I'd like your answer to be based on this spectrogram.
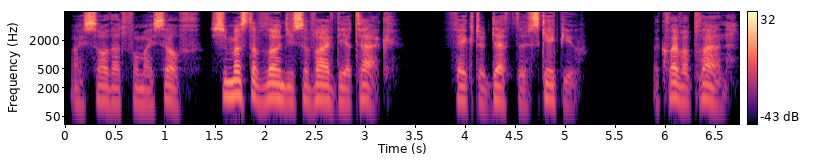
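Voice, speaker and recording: An actor playing a stoic, honorable samurai warrior in a video game, speaking in a measured, formal and grave way. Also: male voice, fairly low pitch, slightly rough, no echo, studio quality. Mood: grave, questioning. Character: stoic, honorable samurai warrior, adult man, solemn and protective. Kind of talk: dramatic video game acting.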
